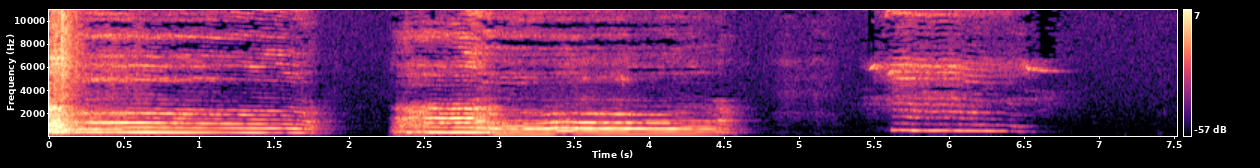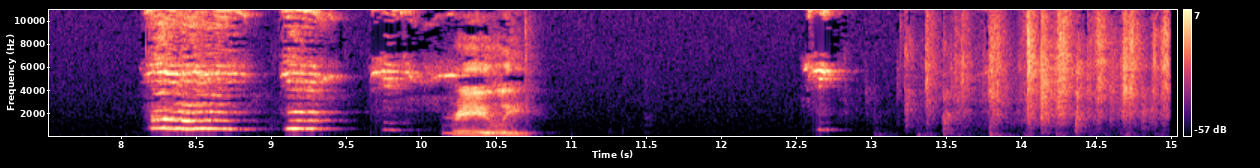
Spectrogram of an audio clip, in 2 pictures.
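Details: Duke the basset hound howls to go back to the dog park: long sustained howls with wavering pitch, followed by shorter broken yelps and a falling whine, then scattered quiet clicks toward the end.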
